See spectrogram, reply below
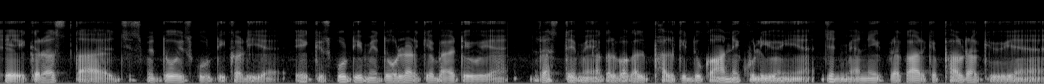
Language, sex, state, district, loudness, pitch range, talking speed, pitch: Hindi, male, Andhra Pradesh, Krishna, -23 LUFS, 90-100 Hz, 195 wpm, 95 Hz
